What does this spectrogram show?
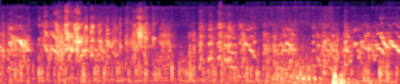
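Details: Several happy budgerigars chirping while playing: a busy chatter of warbling notes, short squawks and clicks overlapping throughout, with a low thump near the end.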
